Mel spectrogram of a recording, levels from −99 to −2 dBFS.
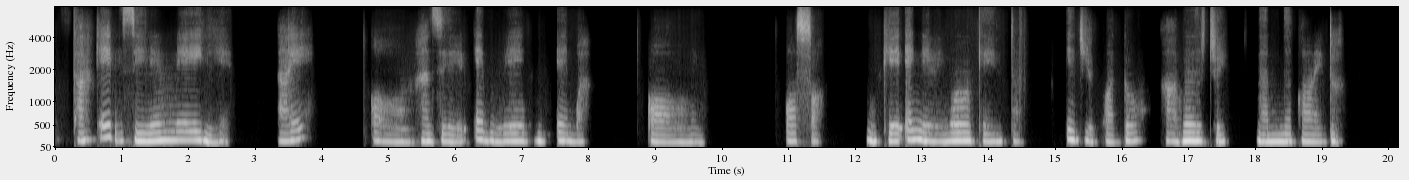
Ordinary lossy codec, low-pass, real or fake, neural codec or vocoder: none; none; fake; codec, 16 kHz, 0.5 kbps, X-Codec, HuBERT features, trained on general audio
